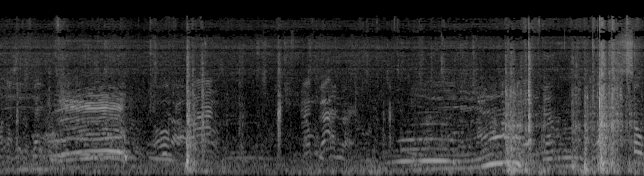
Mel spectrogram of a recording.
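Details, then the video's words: Raging cattle afraid of water, finally having to be carried: two long, harmonic moos, the first around one to two seconds and a second, deeper drawn-out low around six to eight seconds, with men talking and knocking noises between. "SAPI NGAMUK TAKUT AIR AKHIRNYA HARUS DI GENDONG"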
